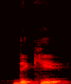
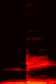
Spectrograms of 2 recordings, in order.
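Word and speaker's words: do: देखिए डी ओ इसे क्या पढ़ते हैं? डू। इसको दो नहीं पढ़ना है कि डी और ओ को हम दो पढ़ दें, दो पढ़ दें।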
